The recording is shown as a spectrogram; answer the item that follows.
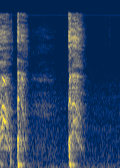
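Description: A man coughing three times into his hand: two quick coughs, then a third about a second later.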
